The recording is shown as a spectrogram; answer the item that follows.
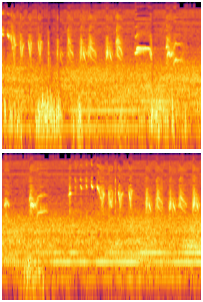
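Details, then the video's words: California thrasher singing: a varied run of short whistled and chirped phrases, each note different, delivered rapidly for the whole stretch over a steady low rumble of background noise. "Suara Kicauan Burung Thrasher California"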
